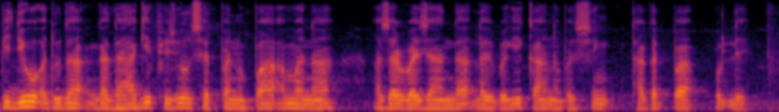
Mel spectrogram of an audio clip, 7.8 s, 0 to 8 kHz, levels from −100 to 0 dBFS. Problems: none marked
